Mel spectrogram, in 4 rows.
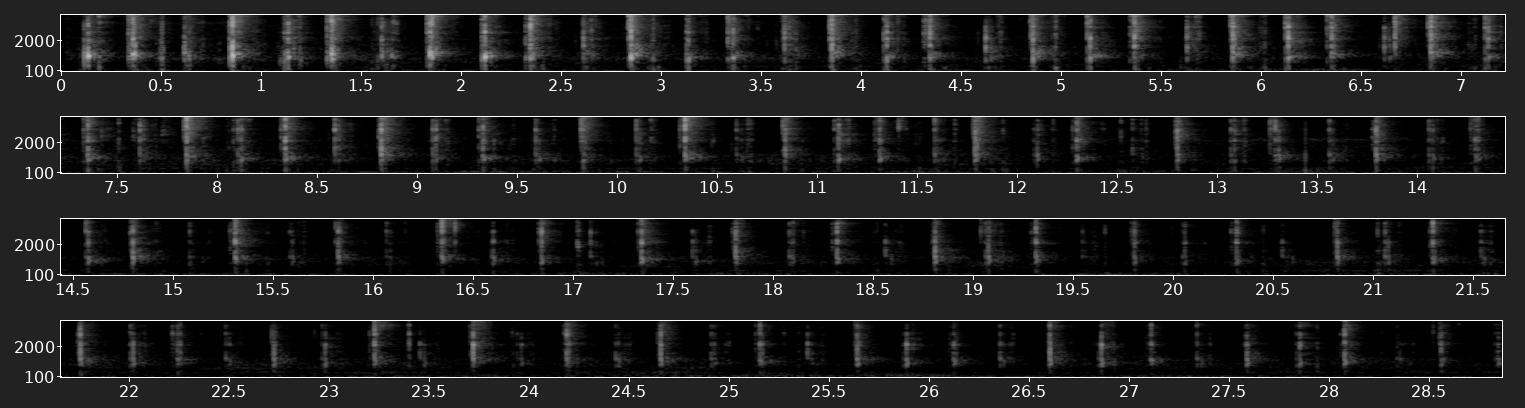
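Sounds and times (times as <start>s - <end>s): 
horse walking on road: 0.0s - 28.8s.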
